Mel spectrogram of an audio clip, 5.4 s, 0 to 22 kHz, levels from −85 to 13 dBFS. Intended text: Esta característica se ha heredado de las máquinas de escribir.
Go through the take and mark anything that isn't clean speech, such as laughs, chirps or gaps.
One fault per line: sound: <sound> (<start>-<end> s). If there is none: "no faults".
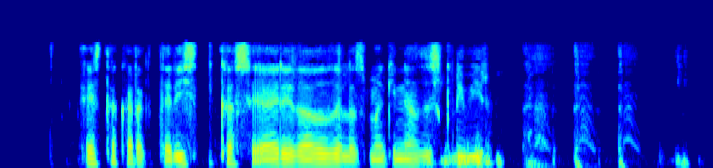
sound: dropout (1.5-1.6 s)
sound: cough (3.9-4.8 s)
